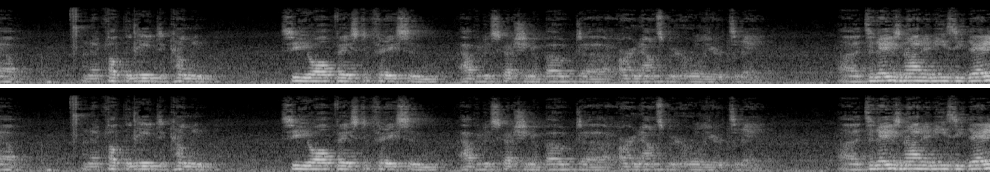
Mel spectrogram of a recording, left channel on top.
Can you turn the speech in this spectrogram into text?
and I felt the need to come and see you all face to face and have a discussion about our announcement earlier today. Today's not an easy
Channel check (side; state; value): both; identical; correlation 1.00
